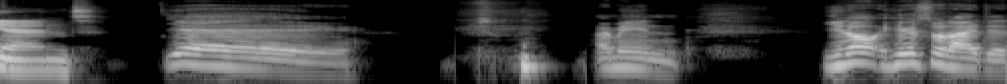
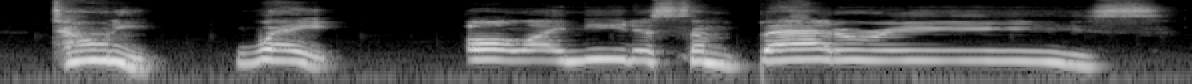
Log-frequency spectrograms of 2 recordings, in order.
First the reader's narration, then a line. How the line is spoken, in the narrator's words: Seth yells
